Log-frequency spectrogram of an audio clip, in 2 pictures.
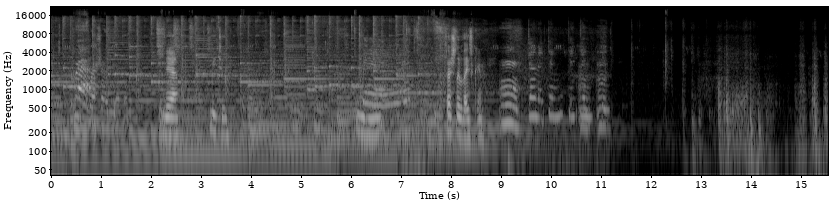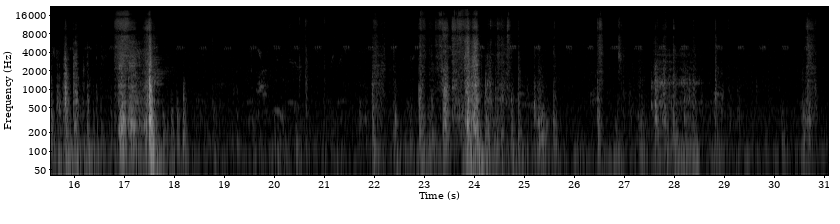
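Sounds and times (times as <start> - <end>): cricket chirping: 8.6 - 10.7, 18.5 - 19.8, 20.8 - 21.5, 28.9 - 30.3
handling knocks and scrapes: 21.9 - 25.8.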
